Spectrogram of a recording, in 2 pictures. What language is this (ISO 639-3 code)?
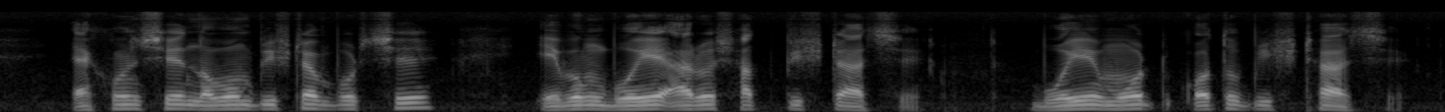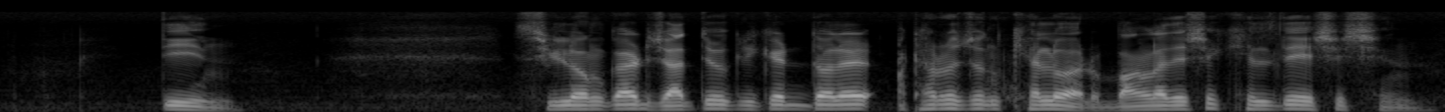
ben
